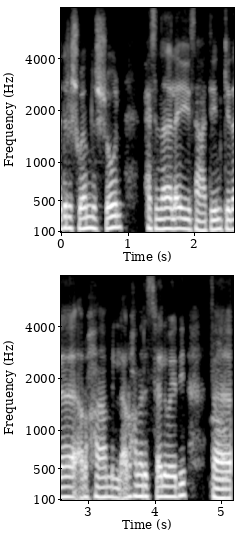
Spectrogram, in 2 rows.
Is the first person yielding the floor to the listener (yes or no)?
no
